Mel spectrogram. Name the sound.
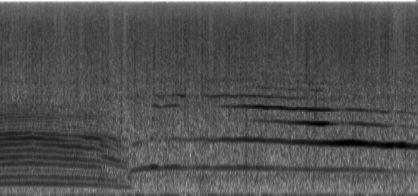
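cat meowing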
